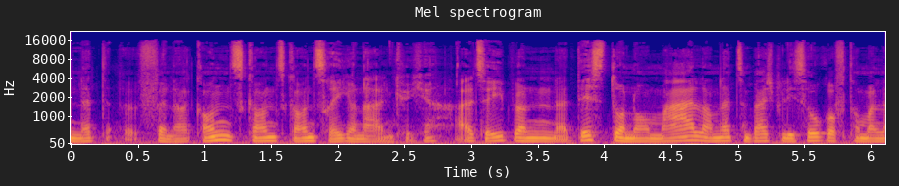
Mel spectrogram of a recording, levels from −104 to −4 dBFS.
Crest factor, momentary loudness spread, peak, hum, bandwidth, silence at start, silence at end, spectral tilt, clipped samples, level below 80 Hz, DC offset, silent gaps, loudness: 16 dB; 9 LU; -16 dBFS; none; 16.5 kHz; 0 s; 0 s; -5.5 dB/octave; under 0.1%; -56 dBFS; under 0.1%; none; -32 LUFS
